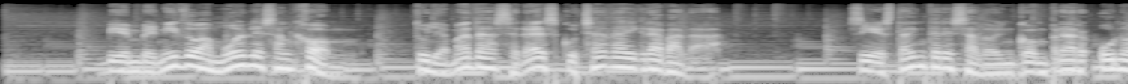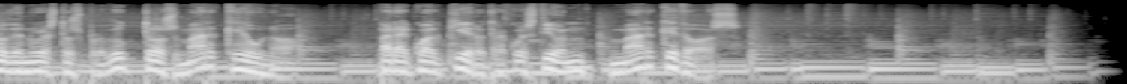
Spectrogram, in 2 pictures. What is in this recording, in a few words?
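spanish male commercial; voice demos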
